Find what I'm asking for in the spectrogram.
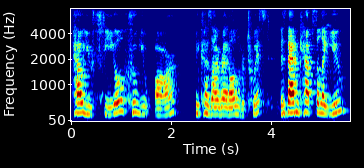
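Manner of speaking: loud, emphatic rhetorical questions; indignant challenge. Acted. Man challenging an orphan over Oliver Twist, loudly indignant. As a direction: throw the questions at him forcefully.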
